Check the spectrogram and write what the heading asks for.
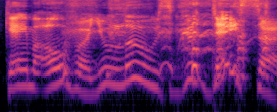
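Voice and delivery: loud, high, haughty brush-off; mock dismissal. Cohost joking at the kids, loud and haughty. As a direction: dismiss him grandly, laughing.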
